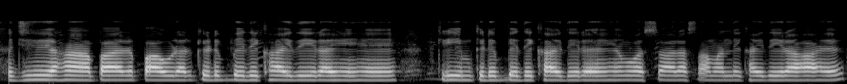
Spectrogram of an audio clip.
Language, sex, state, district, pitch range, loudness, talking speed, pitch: Hindi, male, Chhattisgarh, Rajnandgaon, 200-205 Hz, -17 LUFS, 165 wpm, 200 Hz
